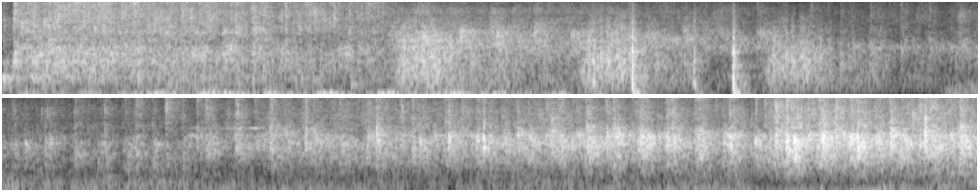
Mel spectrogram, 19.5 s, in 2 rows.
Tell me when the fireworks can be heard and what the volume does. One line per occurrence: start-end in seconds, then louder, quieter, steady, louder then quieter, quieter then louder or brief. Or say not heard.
not heard.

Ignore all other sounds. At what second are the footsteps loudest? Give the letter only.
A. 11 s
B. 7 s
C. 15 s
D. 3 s
B.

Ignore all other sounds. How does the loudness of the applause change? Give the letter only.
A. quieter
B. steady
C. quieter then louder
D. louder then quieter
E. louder
C.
